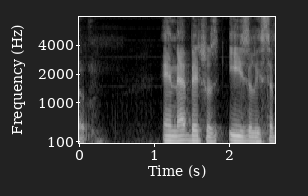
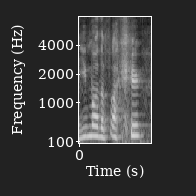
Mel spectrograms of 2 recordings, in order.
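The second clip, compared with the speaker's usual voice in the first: high, louder mock yell at his brother; mock angry yell; 10 semitones higher, 6 dB louder than usual. Yelling at his brother in a mock rage. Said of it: "I was like".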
